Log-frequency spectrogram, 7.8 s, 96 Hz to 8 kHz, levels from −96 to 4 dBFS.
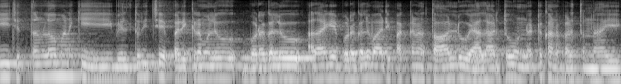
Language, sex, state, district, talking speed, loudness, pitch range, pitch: Telugu, male, Andhra Pradesh, Krishna, 110 wpm, -15 LUFS, 120-130 Hz, 125 Hz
